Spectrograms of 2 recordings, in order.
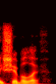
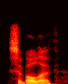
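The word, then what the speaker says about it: shibboleth: he replied no they said all right say shth if he said sabath because he could not pronounce the word correctly They seized him and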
